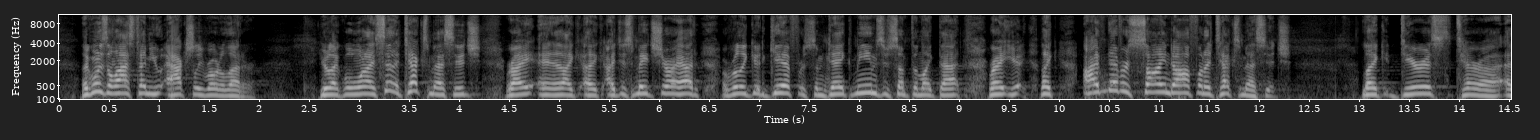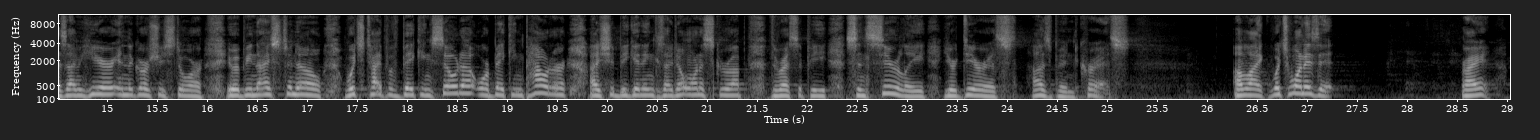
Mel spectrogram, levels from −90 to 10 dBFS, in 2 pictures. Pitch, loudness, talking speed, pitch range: 205 Hz, -30 LUFS, 210 wpm, 185-230 Hz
